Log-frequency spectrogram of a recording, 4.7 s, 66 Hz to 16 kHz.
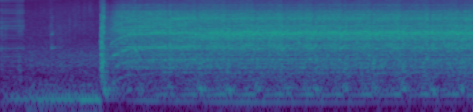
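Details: Duromax XP11000iH generator, electric/push start with the automatic choke closing: a click, then a steady starter whir that never catches, with no firing. Cranks but won't start because the ignition coil wire is disconnected.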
